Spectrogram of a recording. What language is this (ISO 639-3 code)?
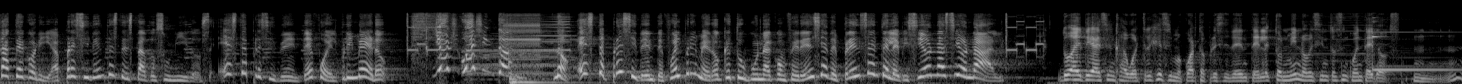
spa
